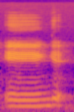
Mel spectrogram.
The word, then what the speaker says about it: Ng: So my last name, Ng, is Chinese. My dad is Chinese American. And even my pronunciation is likely very much Americanized.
